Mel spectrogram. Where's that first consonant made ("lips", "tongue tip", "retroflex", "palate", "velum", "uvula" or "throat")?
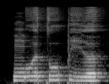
velum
